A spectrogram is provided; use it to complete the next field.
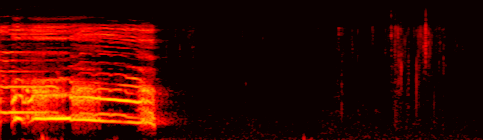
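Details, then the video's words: Young big brown rooster crowing in a backyard in the morning: one loud, rasping crow of about one and a half seconds, then quiet scratching and faint rustle. "Rooster Crowing in the Morning"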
